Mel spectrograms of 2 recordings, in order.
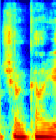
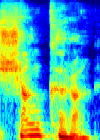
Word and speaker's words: Shankara: No, it's not Shankarya, it's Shankara.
